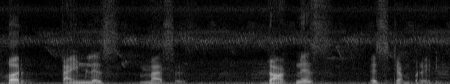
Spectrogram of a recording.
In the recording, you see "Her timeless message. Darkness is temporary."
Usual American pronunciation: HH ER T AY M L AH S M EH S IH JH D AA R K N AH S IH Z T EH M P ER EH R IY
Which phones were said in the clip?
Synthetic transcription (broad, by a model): HH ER T AY M L AH S M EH S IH Z D AA R K N AH S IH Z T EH M P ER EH R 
